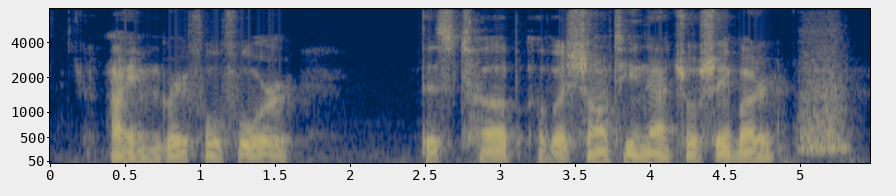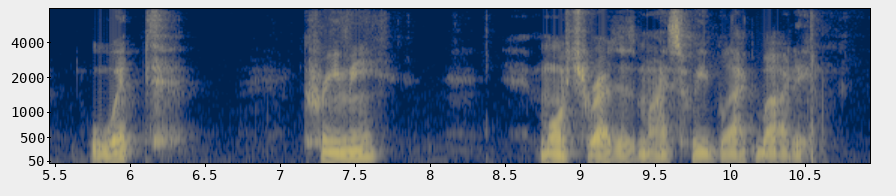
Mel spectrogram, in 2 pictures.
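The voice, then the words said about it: Raspy voice. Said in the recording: “my voice is sounding very raspy”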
